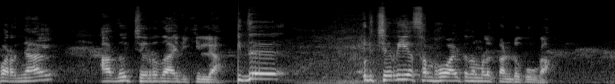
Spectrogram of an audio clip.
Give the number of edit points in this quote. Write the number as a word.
one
